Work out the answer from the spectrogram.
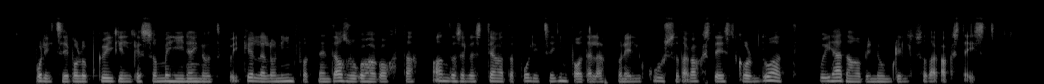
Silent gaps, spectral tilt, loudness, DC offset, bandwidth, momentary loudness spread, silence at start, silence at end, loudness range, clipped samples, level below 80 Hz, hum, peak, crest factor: none; -4.5 dB/octave; -40 LUFS; under 0.1%; 10 kHz; 6 LU; 0.35 s; 0.5 s; 2 LU; under 0.1%; -74 dBFS; none; -20 dBFS; 20 dB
